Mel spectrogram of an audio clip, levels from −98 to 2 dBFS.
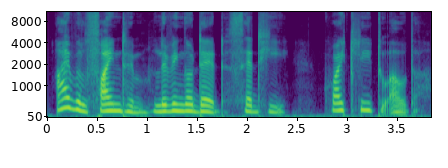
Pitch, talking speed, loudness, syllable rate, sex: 200 Hz, 190 wpm, -19 LUFS, 5.0 syllables/s, female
